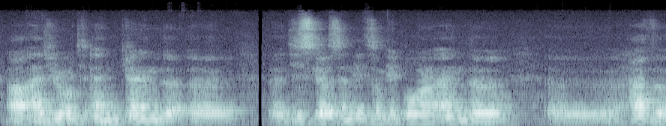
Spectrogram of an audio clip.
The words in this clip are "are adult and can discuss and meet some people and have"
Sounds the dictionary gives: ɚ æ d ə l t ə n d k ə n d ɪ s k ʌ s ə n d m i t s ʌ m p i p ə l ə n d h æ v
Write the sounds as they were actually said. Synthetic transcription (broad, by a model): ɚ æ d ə t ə n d k ə n d ɪ s k ʌ s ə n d m i t s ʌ m p i p ə l ə n d h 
